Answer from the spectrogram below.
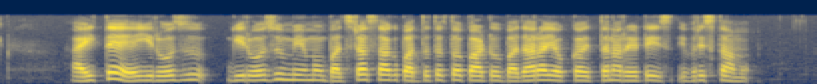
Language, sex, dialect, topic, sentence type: Telugu, female, Telangana, agriculture, statement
